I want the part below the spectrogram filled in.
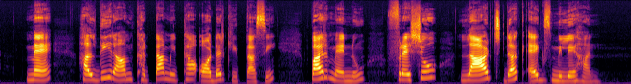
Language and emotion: Punjabi, neutral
